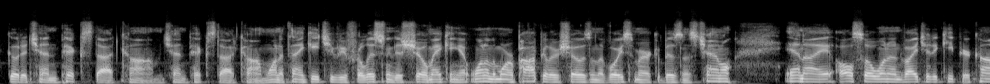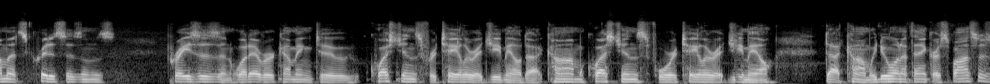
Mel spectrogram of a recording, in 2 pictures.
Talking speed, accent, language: 180 wpm, American, English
